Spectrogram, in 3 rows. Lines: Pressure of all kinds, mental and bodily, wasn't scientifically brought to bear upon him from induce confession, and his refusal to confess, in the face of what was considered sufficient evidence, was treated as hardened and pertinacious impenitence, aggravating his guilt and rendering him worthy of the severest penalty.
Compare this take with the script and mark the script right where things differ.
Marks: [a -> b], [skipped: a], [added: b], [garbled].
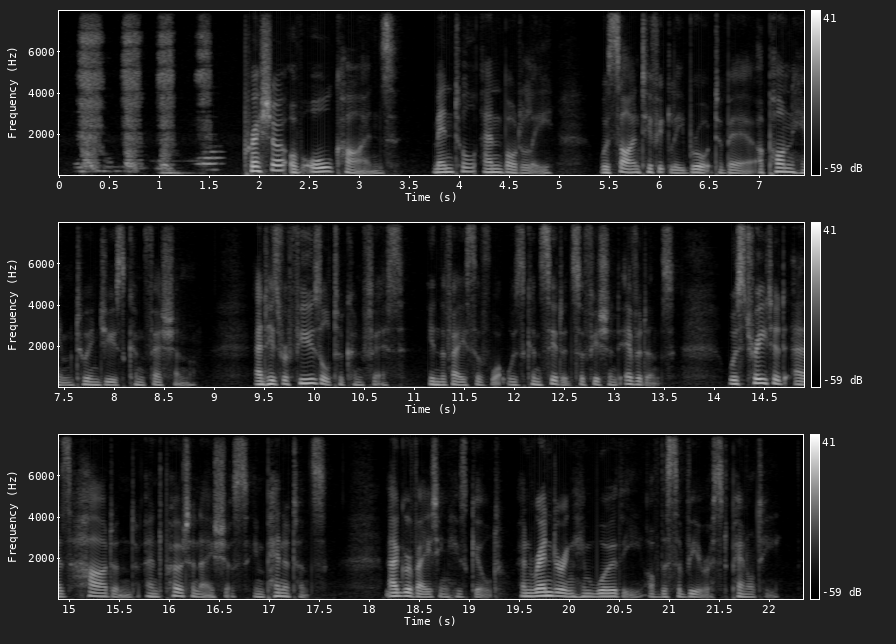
Pressure of all kinds, mental and bodily, [wasn't -> was] scientifically brought to bear upon him [from -> to] induce confession, and his refusal to confess, in the face of what was considered sufficient evidence, was treated as hardened and pertinacious impenitence, aggravating his guilt and rendering him worthy of the severest penalty.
